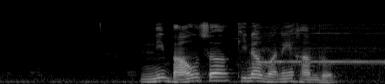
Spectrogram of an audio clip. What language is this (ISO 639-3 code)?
nep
